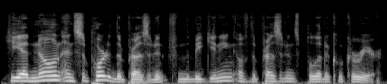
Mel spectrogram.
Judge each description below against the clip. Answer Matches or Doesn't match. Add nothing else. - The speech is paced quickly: Matches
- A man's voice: Matches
